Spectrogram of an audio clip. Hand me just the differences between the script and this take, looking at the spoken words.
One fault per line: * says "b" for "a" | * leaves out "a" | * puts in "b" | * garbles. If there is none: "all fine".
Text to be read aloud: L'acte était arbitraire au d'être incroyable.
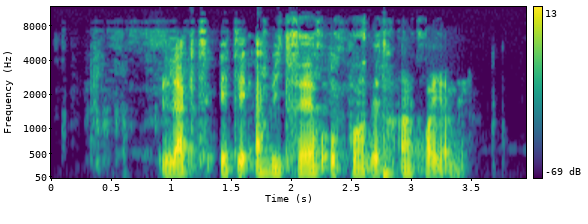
* puts in "point"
